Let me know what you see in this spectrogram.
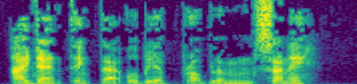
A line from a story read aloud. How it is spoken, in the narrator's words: she said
